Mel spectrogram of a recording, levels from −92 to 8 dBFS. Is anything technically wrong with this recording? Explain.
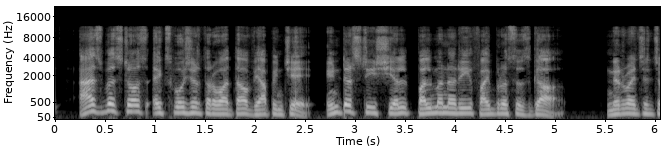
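Yes. Throughout the clip the speech sounds rough and grainy, with a hiss-like fill between the pitch harmonics and nothing at all above 11.7 kHz. This is likely low-delay AAC compression (AAC-ELD) at a rate that fits around 32 kbps. Its very short frames cannot separate closely spaced harmonics, and too few bits remain for the upper band. On a spectrogram, the harmonic stripes look smeared with speckled noise between them, and the energy stops at a hard ceiling at 11.7 kHz.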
